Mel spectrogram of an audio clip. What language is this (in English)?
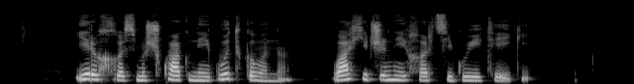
Abkhazian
